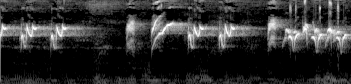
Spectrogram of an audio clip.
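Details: Sooty-headed bulbul song used to coax a reluctant caged bird into singing, with clear whistled phrases around the same pitch, short notes and quick slurred upsweeps, repeated in bursts about every half second, some rapid twittering at the end.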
